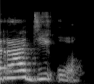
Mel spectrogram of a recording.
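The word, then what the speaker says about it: radio: Тільки не радіо. Радіо. Трошечки-трошечки твердіше оце «д».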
